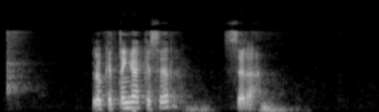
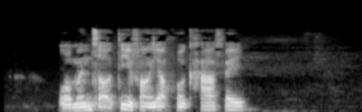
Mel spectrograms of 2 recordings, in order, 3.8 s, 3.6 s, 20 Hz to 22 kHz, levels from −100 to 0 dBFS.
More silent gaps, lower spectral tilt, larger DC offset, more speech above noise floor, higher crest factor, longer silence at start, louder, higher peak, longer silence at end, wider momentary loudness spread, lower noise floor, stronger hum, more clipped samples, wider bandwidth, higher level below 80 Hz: neither; second, -3 dB/octave vs -6 dB/octave; neither; first, 60 dB vs 54 dB; first, 26 dB vs 14 dB; second, 0.05 s vs 0.6 s; second, -27 LUFS vs -14 LUFS; second, -6 dBFS vs -2 dBFS; second, 0.95 s vs 1.2 s; first, 14 LU vs 6 LU; first, -88 dBFS vs -67 dBFS; neither; neither; first, 10 kHz vs 7.8 kHz; second, -72 dBFS vs -54 dBFS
